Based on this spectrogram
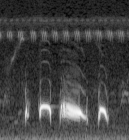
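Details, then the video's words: Decoy spotted dove kept to lure wild doves, calling for a mate at the start of the day: a short low coo, a flat hooting note, a long drawn-out descending croon, then a final short coo, over soft regular high pulsing ticks. "Tiếng chim cu mồi giọng hạp bổi, ngày mới gáy gọi tìm bạn"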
